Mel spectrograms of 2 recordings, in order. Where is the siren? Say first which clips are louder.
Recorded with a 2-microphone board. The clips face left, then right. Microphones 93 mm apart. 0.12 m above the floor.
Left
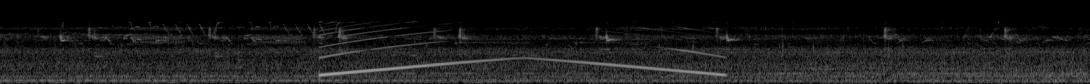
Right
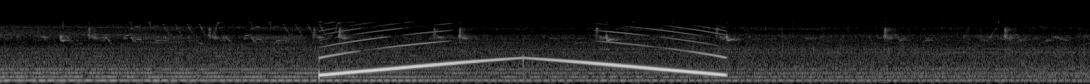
Right 17 dB; 50° right (ahead or behind); by 7.3 s 70° right (ahead or behind).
